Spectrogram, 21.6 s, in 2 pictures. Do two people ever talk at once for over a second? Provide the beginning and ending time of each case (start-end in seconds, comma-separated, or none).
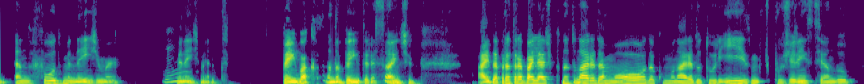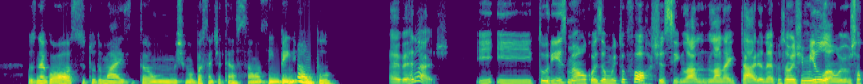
none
